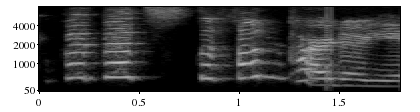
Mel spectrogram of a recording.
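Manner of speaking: high-pitched, animated retold reply; high, playful protest; mock reassurance. Acted reply to self-conscious friends.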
